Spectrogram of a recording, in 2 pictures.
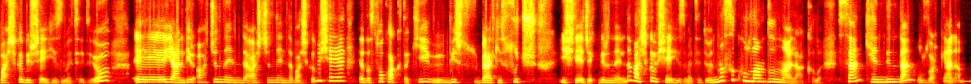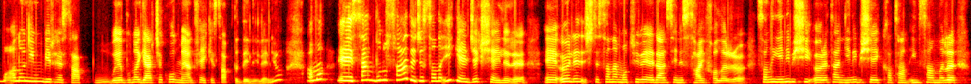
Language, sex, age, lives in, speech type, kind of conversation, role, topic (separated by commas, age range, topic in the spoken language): Turkish, female, 35-39, Italy, conversation, advice, advisor, Sosyal medyada kendini başkalarıyla kıyasladığında hayatın sana anlamsız geliyor mu?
